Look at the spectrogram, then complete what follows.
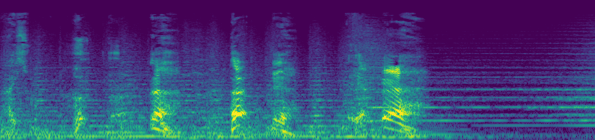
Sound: struggle Sounds

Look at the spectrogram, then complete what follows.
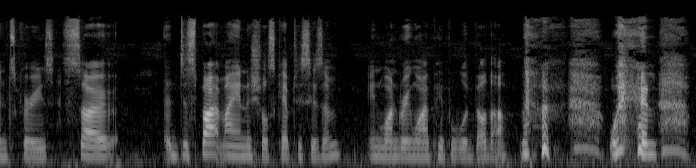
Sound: laughs wryly

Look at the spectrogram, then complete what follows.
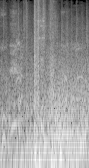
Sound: gunshot

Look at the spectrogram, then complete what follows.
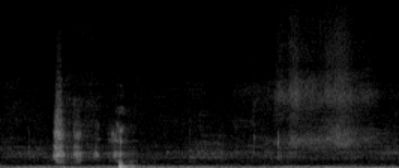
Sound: Eckhart laughing

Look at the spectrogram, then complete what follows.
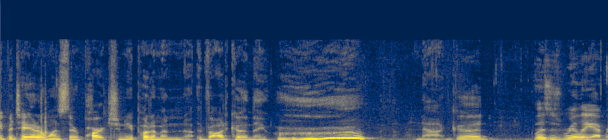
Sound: inhale

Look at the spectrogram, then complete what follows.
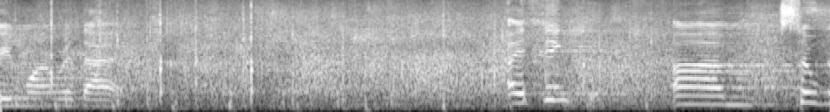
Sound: applause

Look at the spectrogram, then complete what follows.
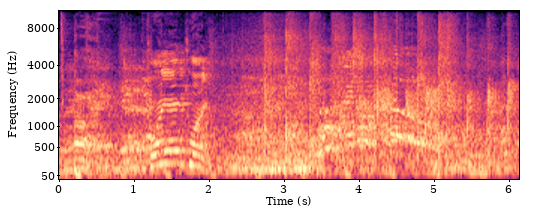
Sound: crowd clapping and cheering

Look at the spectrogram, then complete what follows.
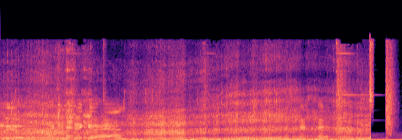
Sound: laughing; cool vibe music

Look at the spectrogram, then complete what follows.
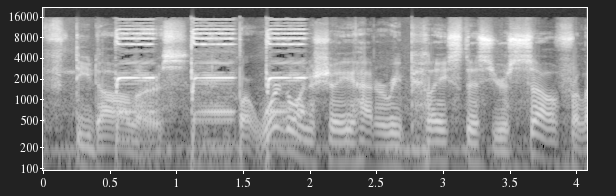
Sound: alarming buzz

